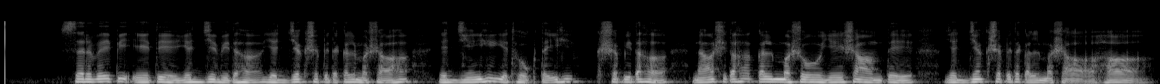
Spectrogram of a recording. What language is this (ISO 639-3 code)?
san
